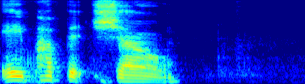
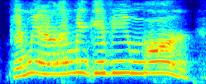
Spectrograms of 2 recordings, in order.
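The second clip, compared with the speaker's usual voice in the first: much higher, louder doting grandma voice; Polish grandma voice; 7 dB louder, faster than usual. Retold or imitated. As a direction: play the grandma pushing food on you. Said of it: "when you got a Polish grandma".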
